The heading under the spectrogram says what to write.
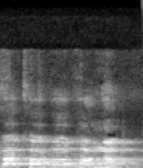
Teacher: इनका उच्चारण स्थान कंठ है इसलिए इन्हें कंठ वर्ड कहते हैं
